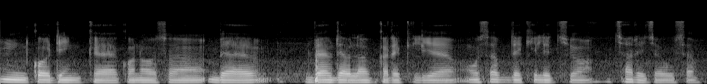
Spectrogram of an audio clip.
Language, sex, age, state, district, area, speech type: Maithili, male, 18-30, Bihar, Purnia, rural, spontaneous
